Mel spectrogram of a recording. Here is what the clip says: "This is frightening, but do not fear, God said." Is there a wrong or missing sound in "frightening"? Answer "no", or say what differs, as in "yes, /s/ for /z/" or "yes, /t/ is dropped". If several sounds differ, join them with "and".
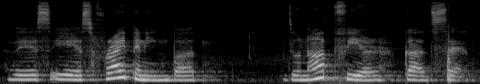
no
